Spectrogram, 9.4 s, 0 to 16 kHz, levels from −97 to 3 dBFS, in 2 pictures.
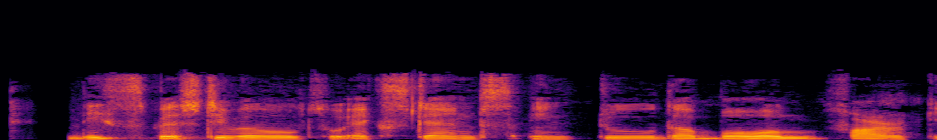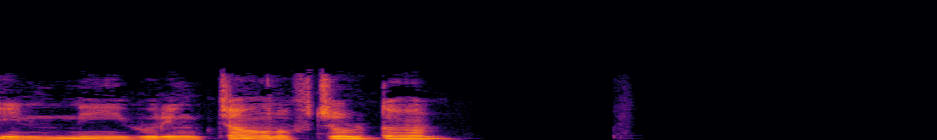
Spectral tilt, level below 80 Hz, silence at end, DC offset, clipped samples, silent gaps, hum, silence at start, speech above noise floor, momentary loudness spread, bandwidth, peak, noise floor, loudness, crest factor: -5.5 dB/octave; -58 dBFS; 2.45 s; under 0.1%; under 0.1%; none; none; 0.35 s; over 71 dB; 9 LU; 8 kHz; -2 dBFS; under -90 dBFS; -19 LUFS; 18 dB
